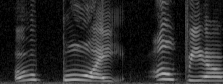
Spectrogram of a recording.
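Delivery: high, cartoonish put-on character voice. Playing a video game, voicing a character, in a cartoon character voice. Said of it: "Sound like a cartoon character".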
